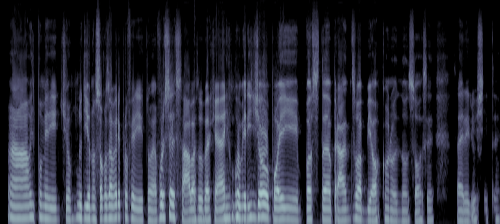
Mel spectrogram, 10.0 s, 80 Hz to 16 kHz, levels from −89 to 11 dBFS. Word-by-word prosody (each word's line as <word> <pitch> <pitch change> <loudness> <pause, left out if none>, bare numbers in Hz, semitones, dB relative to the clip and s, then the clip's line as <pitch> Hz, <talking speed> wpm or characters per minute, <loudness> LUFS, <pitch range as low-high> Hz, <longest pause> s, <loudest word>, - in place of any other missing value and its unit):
Ah, 150 -1 +3
il 165 -1 -3
pomeriggio, 140 -3 -3
oddio 155 -1 +1
non 145 0 -4
so 140 +2 +2
cosa 155 +1 +1
avrei 160 +2 +2
proferito, 135 -5 -3
ehm, 125 - -1
forse 160 +4 +2
il 165 -2 +4
sabato, 135 +2 0
perché 135 0 0 0.2
il 150 +1 -3
pomeriggio 160 0 +3
poi, 140 -1 +1
post 135 -1 +1
pranzo, 135 +4 0
abbiocco, 125 +2 -2
no 120 -2 -5
non 120 0 -9
so 120 -1 -4
se 130 +2 -10 0.4
sarei 120 -1 -6
riuscite. 135 +1 -10
140 Hz, 155 wpm, -25 LUFS, 130-155 Hz, 0.4 s, il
